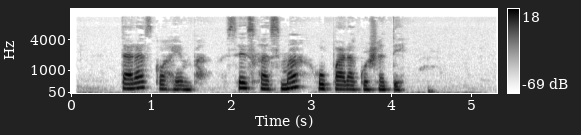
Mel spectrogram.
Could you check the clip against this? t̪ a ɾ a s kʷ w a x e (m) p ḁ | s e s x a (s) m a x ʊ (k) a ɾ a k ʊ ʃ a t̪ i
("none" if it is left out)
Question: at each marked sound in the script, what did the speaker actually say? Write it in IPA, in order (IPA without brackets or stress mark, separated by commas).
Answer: m, s, p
